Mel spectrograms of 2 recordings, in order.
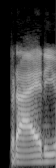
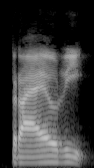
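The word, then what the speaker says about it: priori: संभावना को कहते हैं प्रायर और प्रोबेबिलिटी और इस वाली संभावना को कहते हैं पोस्टीरियर प्रोबेबिलिटी स्पेलिंग लिख के बताता हूं प्रायोरी पी आर आई ओ आर आई प्रायोरी और इसको बोलते हैं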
